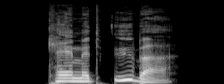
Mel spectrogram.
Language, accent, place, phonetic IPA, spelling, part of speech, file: German, Germany, Berlin, [ˌkɛːmət ˈyːbɐ], kämet über, verb, De-kämet über.ogg
- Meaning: second-person plural subjunctive II of überkommen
